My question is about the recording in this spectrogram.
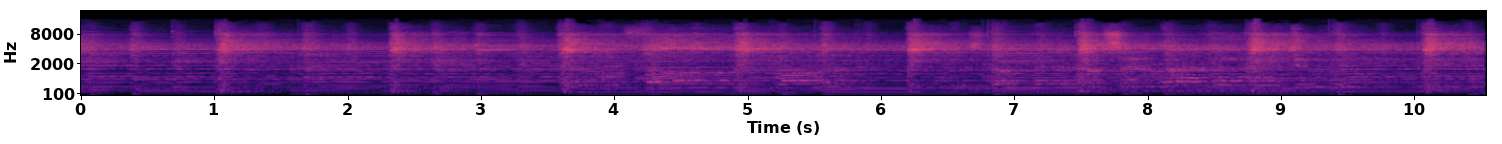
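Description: Six-string Ibanez acoustic guitar strummed in a slow ballad, the chords ringing out, with a strong downstroke about every second and a quarter and lighter strokes between.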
